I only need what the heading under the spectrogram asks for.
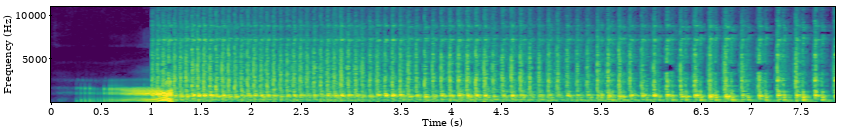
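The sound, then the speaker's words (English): Rapid ratcheting clatter of a prize wheel being spun. It starts abruptly and runs as a dense stream of clicks that gradually slows, so the individual ticks grow more distinct toward the end. “it's your turn to uh, spin the dial, oh, yeah, spin the wheel.”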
